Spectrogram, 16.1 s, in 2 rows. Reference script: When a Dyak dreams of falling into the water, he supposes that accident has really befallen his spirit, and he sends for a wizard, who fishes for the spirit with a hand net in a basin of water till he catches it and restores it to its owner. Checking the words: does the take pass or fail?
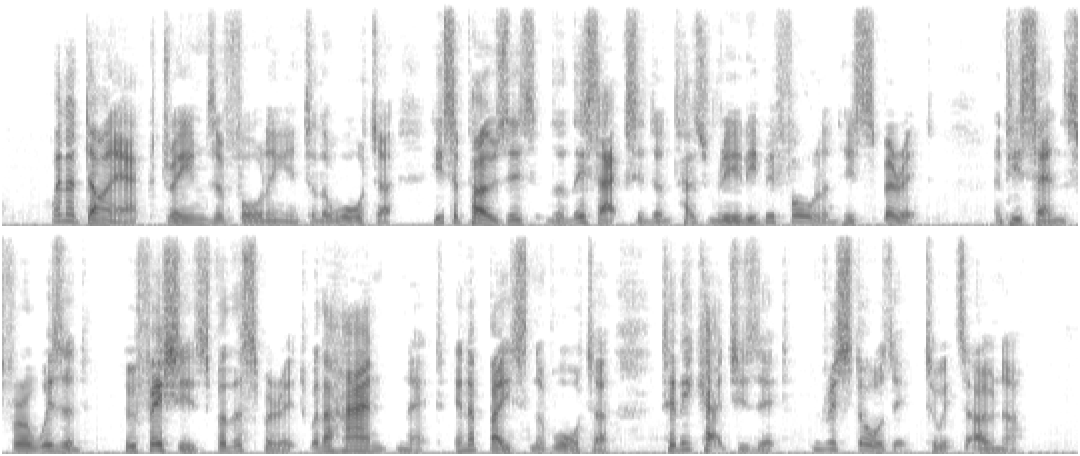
fail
